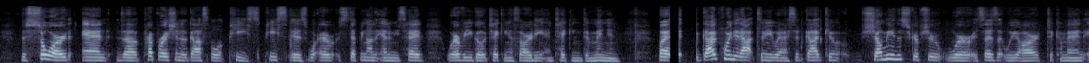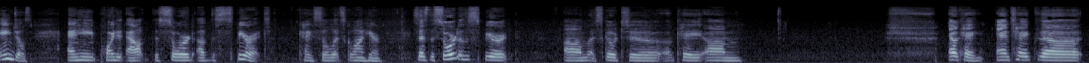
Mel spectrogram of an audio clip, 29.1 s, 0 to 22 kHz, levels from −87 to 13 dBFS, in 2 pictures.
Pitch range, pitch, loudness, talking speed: 180-205 Hz, 185 Hz, -25 LUFS, 170 wpm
